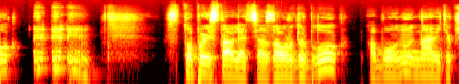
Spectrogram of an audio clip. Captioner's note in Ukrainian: прочищення горла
